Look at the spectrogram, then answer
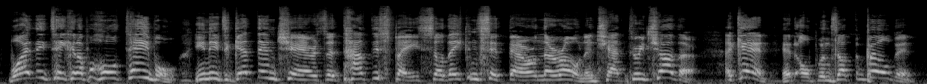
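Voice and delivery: mock outraged rant. Friend as TV bar rescuer telling off a pub boss about seating, mock outrage. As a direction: lecture indignantly in a high, hammed-up voice. Continues John Taffer impression berating pub boss.

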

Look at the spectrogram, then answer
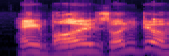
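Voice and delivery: lightly imitated adult voice on a kid; grown man's voice. Fan mocking an adult-sounding child character, light impression. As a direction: mimic a grown-up supposedly playing a boy. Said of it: "his voice is like".

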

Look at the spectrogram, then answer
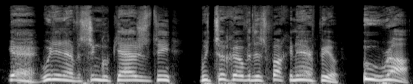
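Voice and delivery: mock triumphant hoorah; mock marine boast. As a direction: puff up like a bragging grunt.

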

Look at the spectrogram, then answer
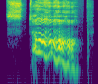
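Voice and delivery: loud neighing Stop; whinny it like a horse. Acted. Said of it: "neighed the horse".

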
